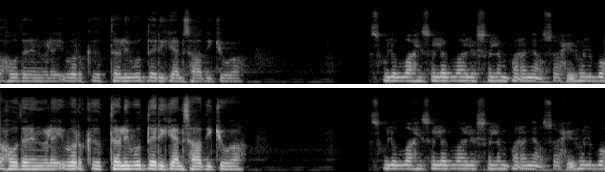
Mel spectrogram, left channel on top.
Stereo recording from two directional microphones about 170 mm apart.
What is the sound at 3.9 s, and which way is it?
Speech, 10° left (ahead or behind).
